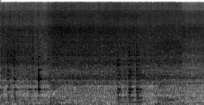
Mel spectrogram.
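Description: Smash burgers sizzle steadily in a cast iron pan after being flipped, a loud continuous hiss with a spatula scrape near the start.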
